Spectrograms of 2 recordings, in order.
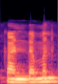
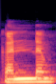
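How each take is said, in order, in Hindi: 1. अंतिम n ध्वनि बोली जाती है। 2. अंतिम n ध्वनि मौन रहती है। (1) "कंडमन क्यों नहीं पढ़ा जा रहा है?" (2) "यन क्या होगा, साइलेंट होगा, तो इसको पढ़ेंगे कंडम"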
